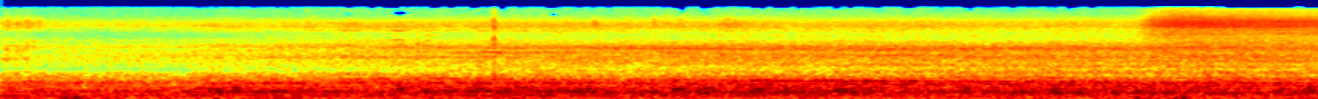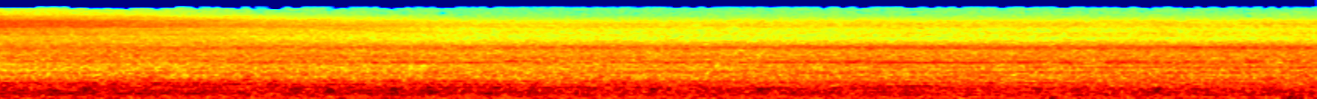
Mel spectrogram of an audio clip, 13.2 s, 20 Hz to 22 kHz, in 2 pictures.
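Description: Class 321 electric multiple unit running in along the track, a steady rumble of wheels on rails with a faint whine above it. A hiss comes in about six seconds in.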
